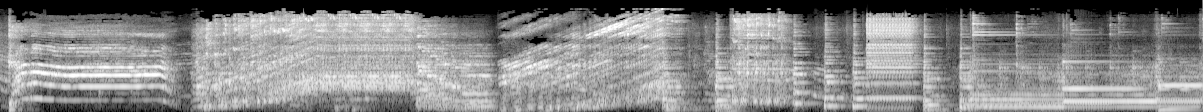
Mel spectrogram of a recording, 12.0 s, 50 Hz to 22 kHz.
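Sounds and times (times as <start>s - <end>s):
loud dance music: 1.9s - 8.5s.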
